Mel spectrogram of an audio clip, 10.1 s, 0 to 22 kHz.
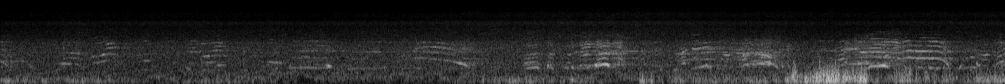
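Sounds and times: distant children's voices: 0.0s - 10.0s.

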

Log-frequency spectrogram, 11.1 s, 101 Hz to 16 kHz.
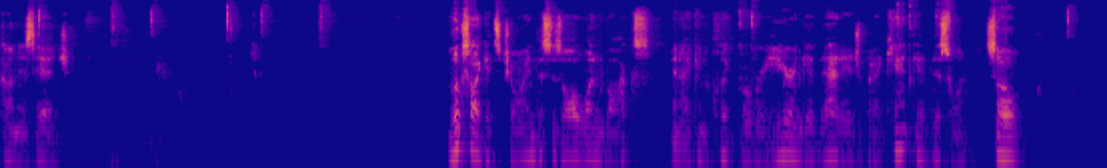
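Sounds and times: computer mouse clicking: 0.3s - 4.1s, 10.2s - 10.9s.

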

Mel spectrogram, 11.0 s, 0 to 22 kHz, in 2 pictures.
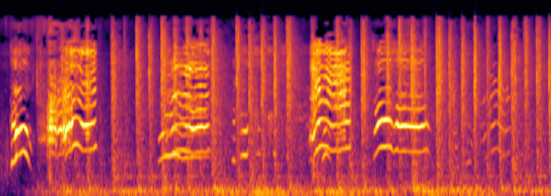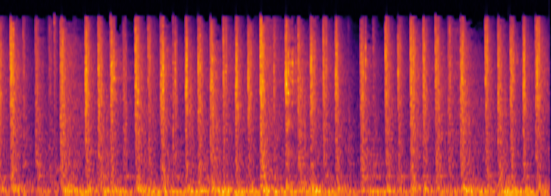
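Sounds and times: background music with drum beat: 0.7s - 11.0s.

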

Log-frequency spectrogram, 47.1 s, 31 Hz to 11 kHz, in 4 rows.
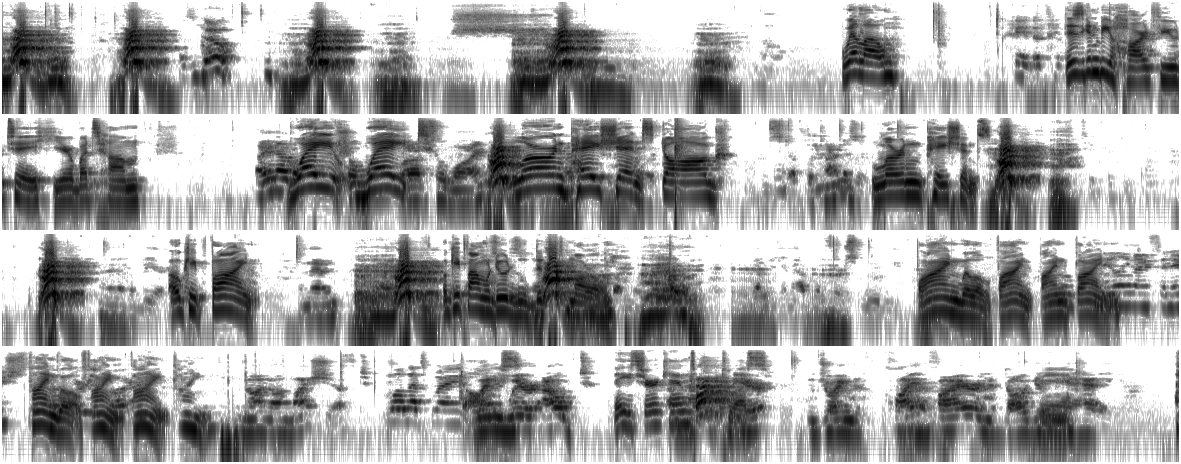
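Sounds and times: dog barking: 0.0s - 1.8s, 3.0s - 3.7s, 5.3s - 6.1s, 16.6s - 17.1s, 21.6s - 22.5s, 23.9s - 24.6s, 27.4s - 28.0s, 28.9s - 29.7s, 42.2s - 42.8s
dog low grumble: 3.7s - 4.2s, 29.0s - 32.1s.

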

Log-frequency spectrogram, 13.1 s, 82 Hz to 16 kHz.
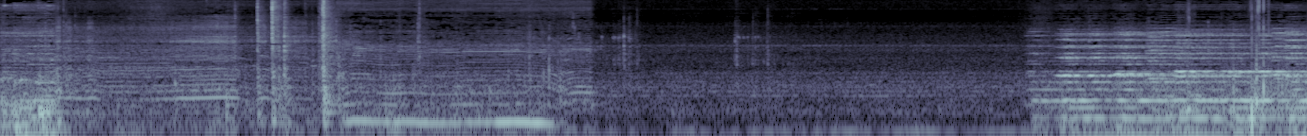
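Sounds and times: faceplate motor hum: 0.0s - 8.0s.

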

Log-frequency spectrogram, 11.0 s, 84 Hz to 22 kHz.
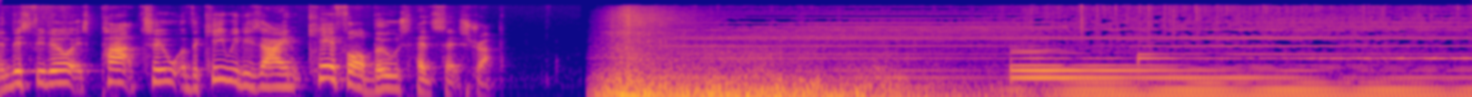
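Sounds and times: deep rumbling whoosh: 4.4s - 8.1s
faint sustained tone: 4.7s - 11.0s.

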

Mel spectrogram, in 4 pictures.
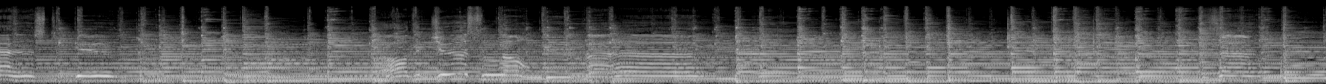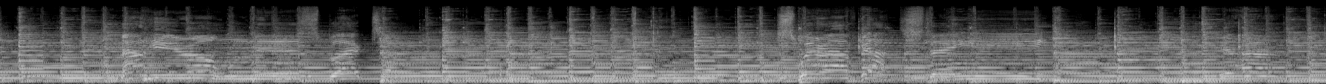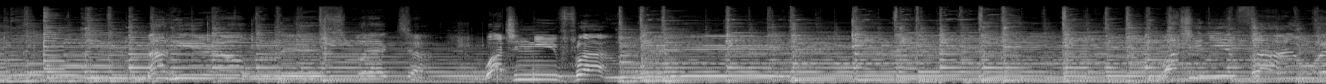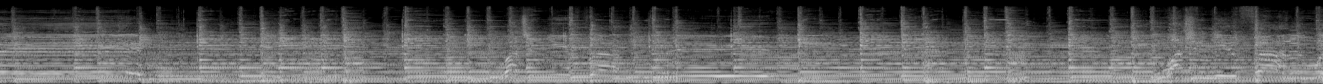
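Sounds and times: acoustic guitar picking lead: 0.0s - 53.0s
acoustic guitar strumming chords: 0.0s - 53.0s.

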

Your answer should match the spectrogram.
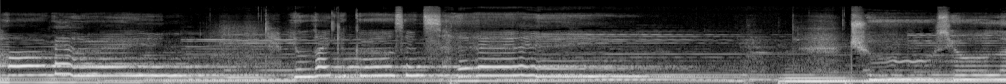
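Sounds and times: electric guitar chords ringing: 0.0s - 10.0s.

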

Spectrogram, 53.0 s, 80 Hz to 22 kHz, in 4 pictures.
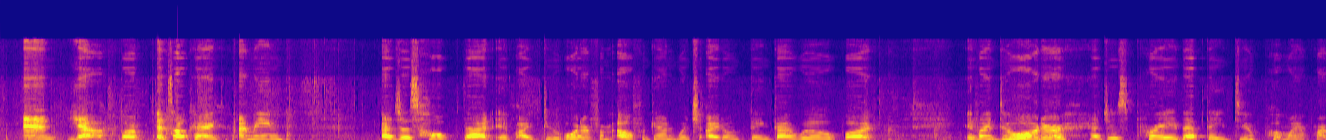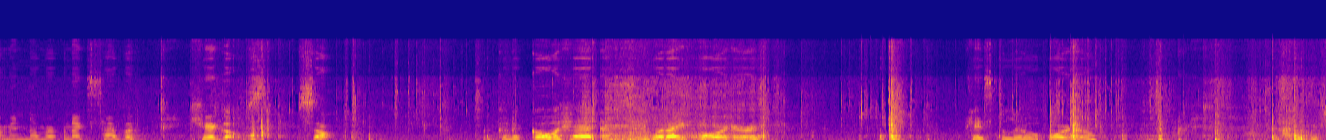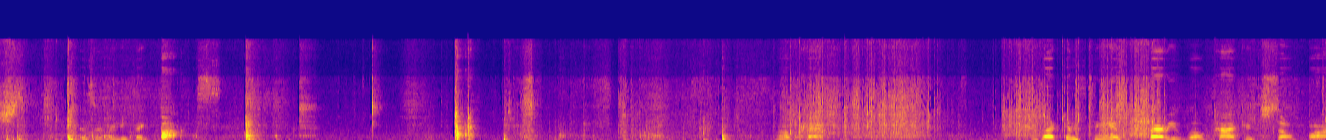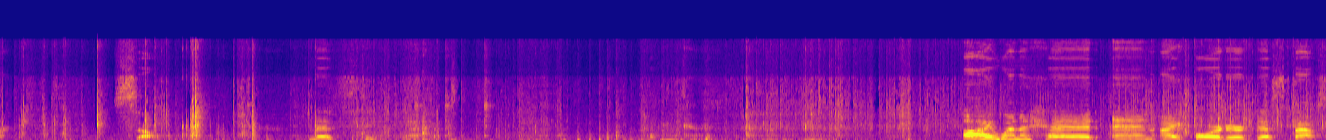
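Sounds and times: paper packing crinkling: 31.6s - 53.0s.

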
